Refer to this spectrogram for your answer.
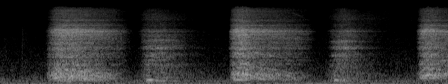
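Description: Deep breaths drawn in and pushed out through the nose by a person lying down, about five alternating inhales and exhales in a steady rhythm, fairly loud, with no talking.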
